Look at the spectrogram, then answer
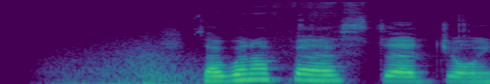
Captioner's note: screen swooshing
